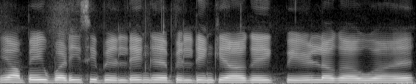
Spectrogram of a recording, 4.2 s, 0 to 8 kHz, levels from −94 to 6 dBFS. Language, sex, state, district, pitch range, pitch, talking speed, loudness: Hindi, female, Bihar, Saharsa, 200-210 Hz, 205 Hz, 215 wpm, -14 LUFS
